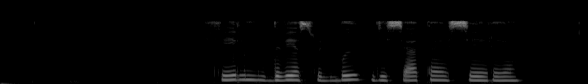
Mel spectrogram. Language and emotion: Russian, neutral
